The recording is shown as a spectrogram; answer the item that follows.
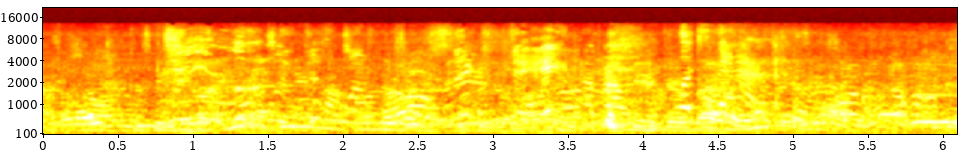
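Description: Indistinct chatter of voices talking, with one short sharp knock a little before four seconds in.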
